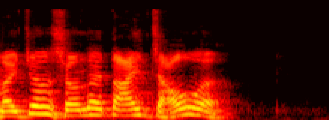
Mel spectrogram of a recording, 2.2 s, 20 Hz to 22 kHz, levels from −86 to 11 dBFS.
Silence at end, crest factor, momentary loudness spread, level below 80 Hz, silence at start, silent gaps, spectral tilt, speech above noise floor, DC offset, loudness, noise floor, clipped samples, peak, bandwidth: 0.7 s; 14 dB; 5 LU; -68 dBFS; 0 s; none; -6 dB/octave; 49 dB; under 0.1%; -21 LUFS; -69 dBFS; under 0.1%; -8 dBFS; 16 kHz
